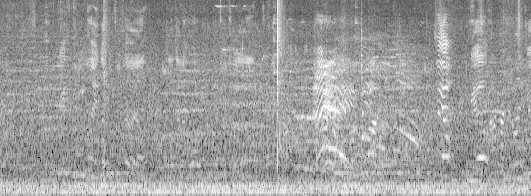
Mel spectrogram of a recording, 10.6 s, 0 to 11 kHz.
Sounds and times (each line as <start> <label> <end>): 4.5 Baseball 10.6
